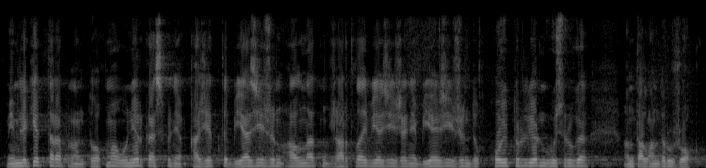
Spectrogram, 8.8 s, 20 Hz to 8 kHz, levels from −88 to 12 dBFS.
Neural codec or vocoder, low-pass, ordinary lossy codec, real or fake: none; 7.2 kHz; none; real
